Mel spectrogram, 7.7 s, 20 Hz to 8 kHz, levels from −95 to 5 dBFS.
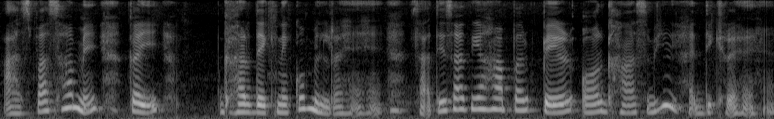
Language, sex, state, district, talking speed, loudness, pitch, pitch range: Hindi, female, Maharashtra, Pune, 165 wpm, -37 LUFS, 230 Hz, 190-270 Hz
